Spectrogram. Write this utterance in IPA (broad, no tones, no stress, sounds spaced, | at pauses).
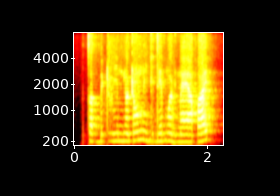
t̪ ʌ ɡ͡b e ʈ v iː m j õ ʈ õ n̪ ĩ ɡ i d e b õː ɖ m ɛ̃ː qʷ e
